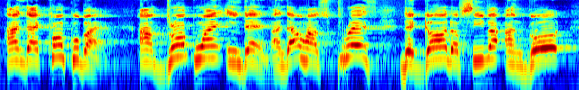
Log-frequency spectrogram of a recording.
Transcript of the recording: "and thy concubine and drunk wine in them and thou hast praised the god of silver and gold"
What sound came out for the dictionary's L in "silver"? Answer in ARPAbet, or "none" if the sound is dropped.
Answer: none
